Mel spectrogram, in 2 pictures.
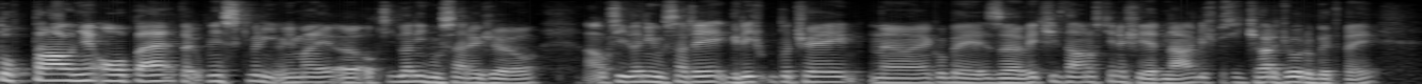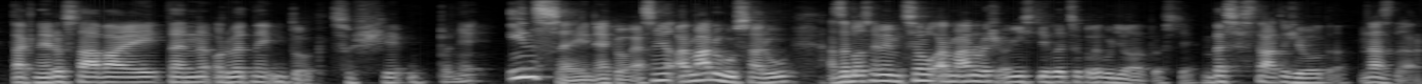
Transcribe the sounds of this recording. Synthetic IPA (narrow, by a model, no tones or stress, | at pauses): t̪ot̪aːlɲɛʔoːpɛːt̪o̞jɛ̰ʔupl̩ɲɛskvʲɛliːʔo̞̰ɲɪmajʔokr̥iːdlɛniːɦusaɾɪʒɛjo̞ | ʔa̰ʔokr̥iːdlɛniːɦusarɪɡdɪʃʔut̪o̞t͡ʃɛjjako̞bɪzvjɛt͡ʃiːvzd̪aːlɛnoscɪnɛʃjɛdnaɡdɪʃpɾos̬cɛt͡ʃaɾd͡ʒʊjowdo̞bɪt̪vɪ | t̪aknɛdo̞st̪aːvajt̪ɛnʔo̰dvɛt̪nejʔuːt̪o̞̰kt͡so̞ʃjɛʔupl̩ɲɛ | ɪnsɛ̰jnjako̞̰ja̰ːsɛmɲɛlʔa̰ɾmaːduɦusaɾuʔazabɪlsɛmɪmt͡sɛlowʔaɾmaːdunɛʃʔo̞ɲɪscɪɦlɪt͡soko̞lɪfuɟɛla̰t̪̚pɾo̞scɛbɛsst̪ɾaːt̪ɪʒɪvo̞t̪a̰nazda̰ɾ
